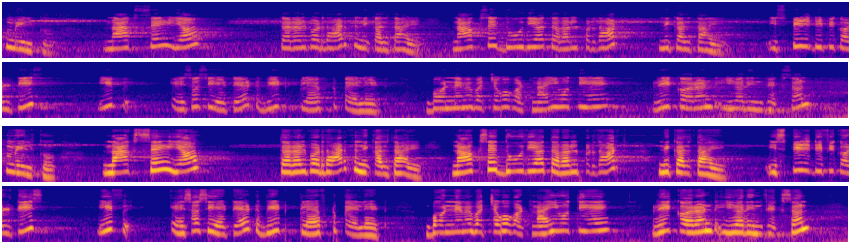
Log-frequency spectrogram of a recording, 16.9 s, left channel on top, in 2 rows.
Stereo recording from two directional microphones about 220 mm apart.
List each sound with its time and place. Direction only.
0.0 s a woman's voice: 60° right (ahead or behind)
